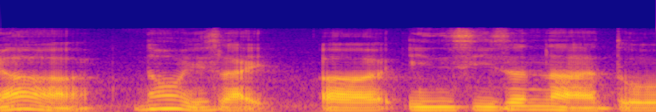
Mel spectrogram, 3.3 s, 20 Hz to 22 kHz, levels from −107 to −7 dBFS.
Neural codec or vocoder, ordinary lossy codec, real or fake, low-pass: none; none; real; none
